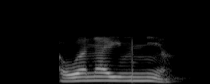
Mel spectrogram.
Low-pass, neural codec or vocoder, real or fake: 3.6 kHz; autoencoder, 48 kHz, 32 numbers a frame, DAC-VAE, trained on Japanese speech; fake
